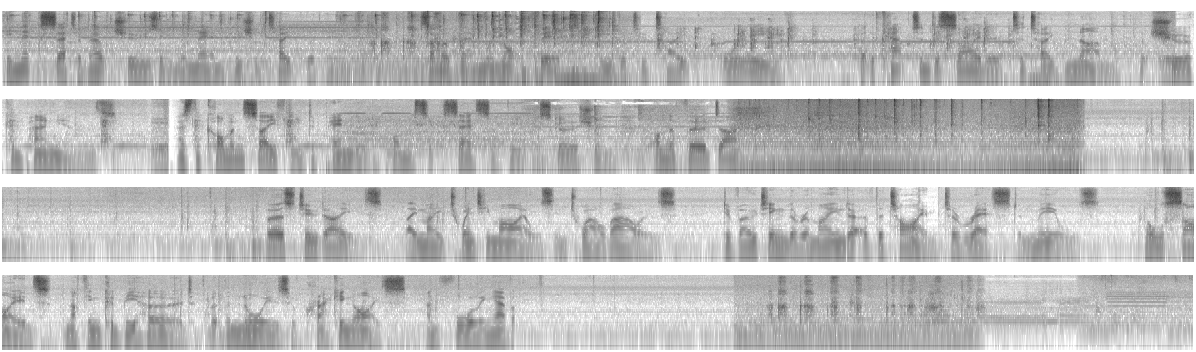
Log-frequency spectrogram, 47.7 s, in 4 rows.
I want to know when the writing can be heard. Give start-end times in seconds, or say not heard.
3.3-5.0, 43.0-45.6.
